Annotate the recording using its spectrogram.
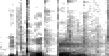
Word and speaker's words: Ikopo: It's set in, I think it's filmed in Ikopo in southern KZN, Ikopo, to pronounce it correctly.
